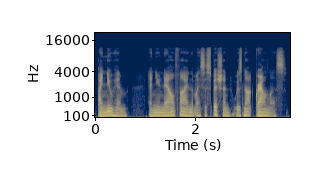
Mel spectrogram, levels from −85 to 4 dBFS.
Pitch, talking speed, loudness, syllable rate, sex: 110 Hz, 200 wpm, -22 LUFS, 4.8 syllables/s, male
